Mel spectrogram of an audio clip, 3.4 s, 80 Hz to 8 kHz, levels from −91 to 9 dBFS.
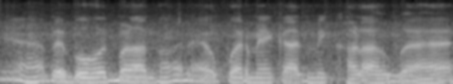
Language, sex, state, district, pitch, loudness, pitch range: Hindi, male, Bihar, Gaya, 165 Hz, -16 LUFS, 155-200 Hz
